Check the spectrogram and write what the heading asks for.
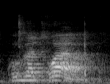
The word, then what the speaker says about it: Purgatoire: How do you say this? If you're speaking in French. Purgatoire.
